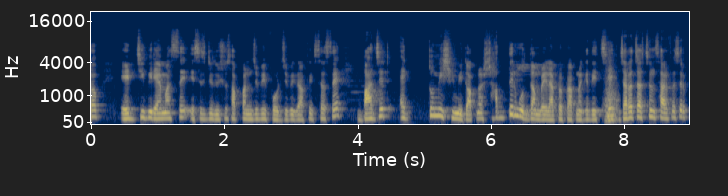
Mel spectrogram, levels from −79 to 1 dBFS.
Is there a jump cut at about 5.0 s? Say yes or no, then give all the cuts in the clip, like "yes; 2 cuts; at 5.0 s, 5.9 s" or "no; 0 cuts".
no; 1 cut; at 7.9 s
